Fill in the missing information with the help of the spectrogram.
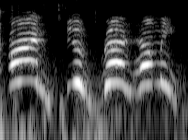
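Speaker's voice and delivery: high, loud cry for help; urgent shout. Pretend. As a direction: yell to your teammate to run. Calling for help in game.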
